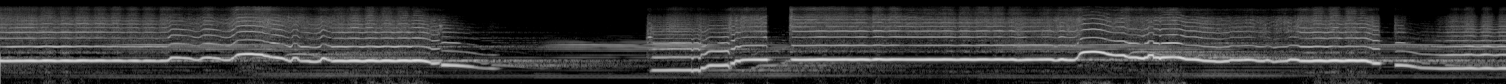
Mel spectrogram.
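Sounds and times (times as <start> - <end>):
solo flute slow melody: 0.0 - 5.4, 6.5 - 15.0.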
